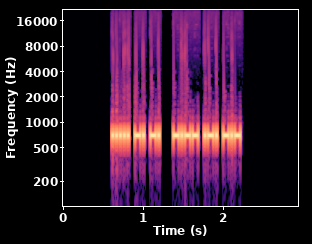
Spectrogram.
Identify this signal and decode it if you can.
Morse code, heard as a keyed tone, about 52 wpm, 700 Hz. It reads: 5NN YRK
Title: Ontario QSO Party Exchange 50wpm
